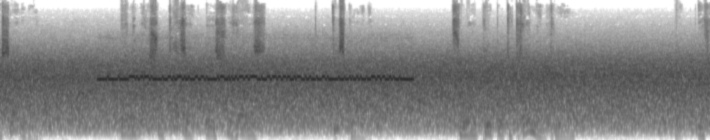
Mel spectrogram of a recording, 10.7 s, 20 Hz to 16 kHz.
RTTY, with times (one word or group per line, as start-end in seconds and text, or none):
2.4-3.6 UA8ZF
3.7-4.1 TU
4.2-5.6 LZ7QFQ
5.7-6.1 CQ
